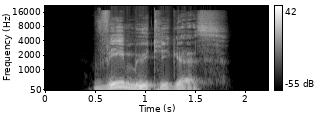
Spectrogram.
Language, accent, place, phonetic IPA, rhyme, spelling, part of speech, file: German, Germany, Berlin, [ˈveːmyːtɪɡəs], -eːmyːtɪɡəs, wehmütiges, adjective, De-wehmütiges.ogg
- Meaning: strong/mixed nominative/accusative neuter singular of wehmütig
